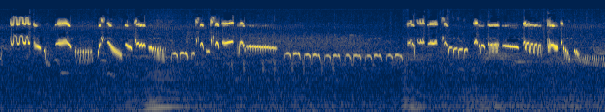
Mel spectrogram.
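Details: Lark in a meadow delivering an energetic song of high chirps and whistles, with a long run of repeated rattling notes in the middle before the fast warbling resumes.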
